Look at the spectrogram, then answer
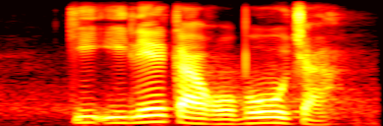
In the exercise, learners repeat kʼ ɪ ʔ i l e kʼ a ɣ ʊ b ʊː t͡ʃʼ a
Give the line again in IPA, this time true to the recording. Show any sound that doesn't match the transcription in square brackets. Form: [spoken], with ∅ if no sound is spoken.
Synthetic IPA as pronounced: kʼ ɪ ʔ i l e kʼ a ɣ ʊ b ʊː t͡ʃʼ a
